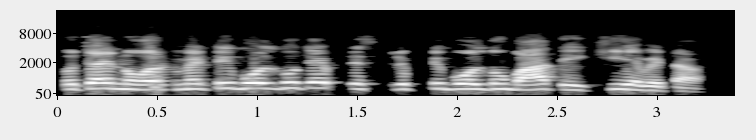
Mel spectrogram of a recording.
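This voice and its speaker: A man's voice: high-pitched, quick pace, a bit bright. Man teaching, repeating and quizzing. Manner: explains by repetition, quizzes listeners with frequent check-in questions; addresses listeners fondly as students. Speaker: economics teacher. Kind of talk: classroom-style lecture. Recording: dull lo-fi dry recording.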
